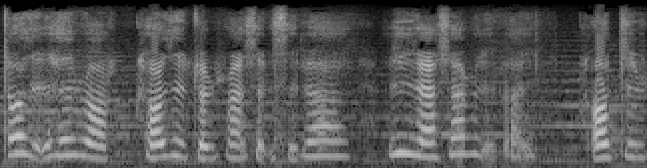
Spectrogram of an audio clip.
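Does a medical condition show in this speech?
Yes: spinal muscular atrophy; Type 1, most severe form, diagnosed a few years after birth, progressive loss of movement; writes with two usable fingers, needs mother's help to drink water, not yet on new drug.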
